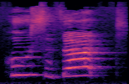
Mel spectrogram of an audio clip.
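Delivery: high, loud call through the door; high, loud girl calling at the door. Acted. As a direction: ask who knocks, nervous.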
